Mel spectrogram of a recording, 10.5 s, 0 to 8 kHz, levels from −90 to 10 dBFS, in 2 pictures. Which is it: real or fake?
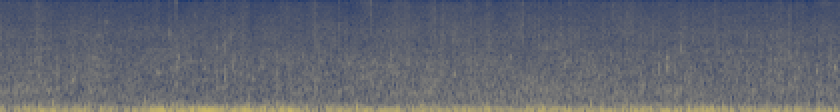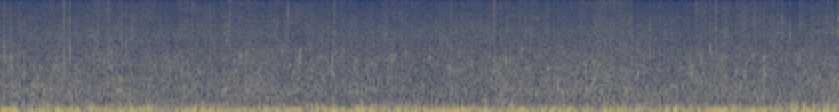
fake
